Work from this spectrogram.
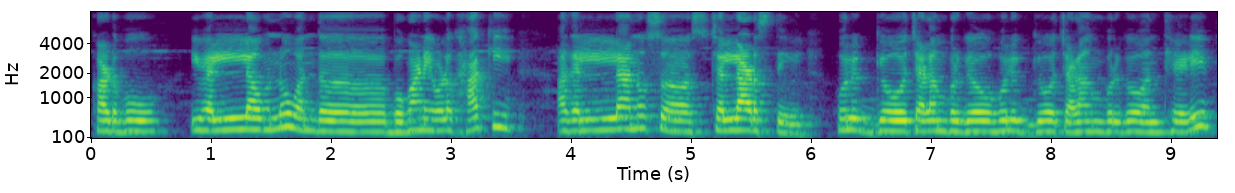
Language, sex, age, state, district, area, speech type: Kannada, female, 45-60, Karnataka, Koppal, rural, spontaneous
